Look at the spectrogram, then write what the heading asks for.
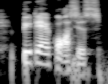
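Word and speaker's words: psittacosis: तो हमें एग्जाम्पल देता है पैरट फीवर की, ठीक है, या इसको बोलते हैं पिटेकोसिस। इसका एस साइलेंट रहता है, पिटाइकोसिस, ठीक है, जो हमें जो पहले पाया गया पेरिस में कब 1892।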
